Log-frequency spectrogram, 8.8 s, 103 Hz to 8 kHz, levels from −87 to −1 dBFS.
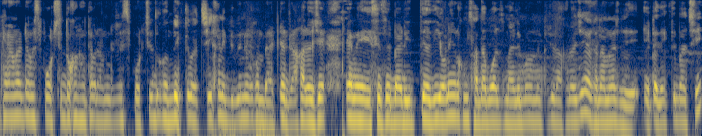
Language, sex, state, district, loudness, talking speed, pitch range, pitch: Bengali, male, West Bengal, Purulia, -19 LUFS, 255 wpm, 165-180 Hz, 175 Hz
